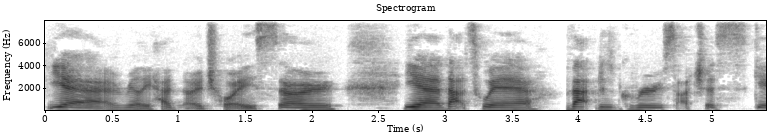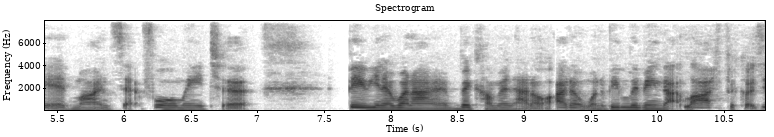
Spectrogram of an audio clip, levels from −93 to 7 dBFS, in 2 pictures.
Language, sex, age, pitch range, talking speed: English, female, 20-39, 160-180 Hz, 205 wpm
